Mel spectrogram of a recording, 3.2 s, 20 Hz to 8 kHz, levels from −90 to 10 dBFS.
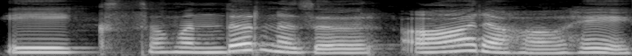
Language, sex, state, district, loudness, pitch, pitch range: Hindi, female, Punjab, Fazilka, -14 LUFS, 235 Hz, 215-245 Hz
